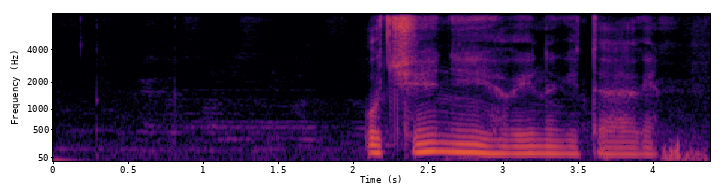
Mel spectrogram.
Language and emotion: Russian, sad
